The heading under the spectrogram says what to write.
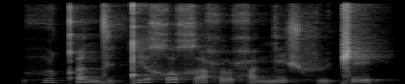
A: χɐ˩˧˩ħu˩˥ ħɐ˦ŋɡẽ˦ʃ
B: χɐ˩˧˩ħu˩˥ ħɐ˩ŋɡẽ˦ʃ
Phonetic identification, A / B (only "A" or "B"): B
